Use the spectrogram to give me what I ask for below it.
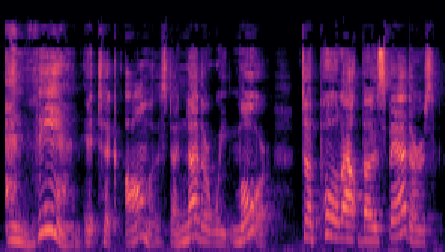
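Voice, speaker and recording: A woman's voice: mid-range voice, sing-song, takes it slowly. A woman reading a rhyming children's story aloud with dramatic, emphatic expression. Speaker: storybook reader.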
